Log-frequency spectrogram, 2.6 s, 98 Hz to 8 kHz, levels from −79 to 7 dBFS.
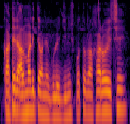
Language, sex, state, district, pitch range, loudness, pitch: Bengali, male, West Bengal, Alipurduar, 140-155 Hz, -20 LUFS, 150 Hz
